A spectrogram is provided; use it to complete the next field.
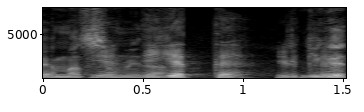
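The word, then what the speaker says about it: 逃げて: 그러니까 일본 말로 읽으면 니게떼인데요. 교수님 맞죠? 예, 예, 맞습니다. 니게떼 이렇게 니게떼.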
